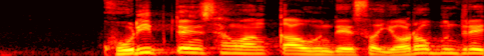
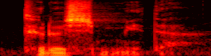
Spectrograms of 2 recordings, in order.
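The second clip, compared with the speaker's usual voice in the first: hushed; 5 semitones lower, 6 dB quieter than usual. Real, not acted. Hushed preacher's emphasis.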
